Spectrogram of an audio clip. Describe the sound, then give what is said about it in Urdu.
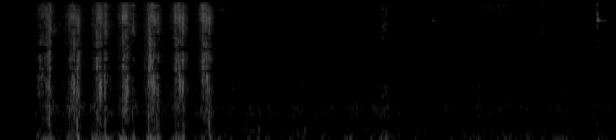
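A comb being rubbed: a run of strong, rhythmic rasping strokes at first, followed by many fainter, uneven scrubbing rubs, with no talk. “اب میں پہلی والی کنگھی کو بھی رگڑتا ہوں.”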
